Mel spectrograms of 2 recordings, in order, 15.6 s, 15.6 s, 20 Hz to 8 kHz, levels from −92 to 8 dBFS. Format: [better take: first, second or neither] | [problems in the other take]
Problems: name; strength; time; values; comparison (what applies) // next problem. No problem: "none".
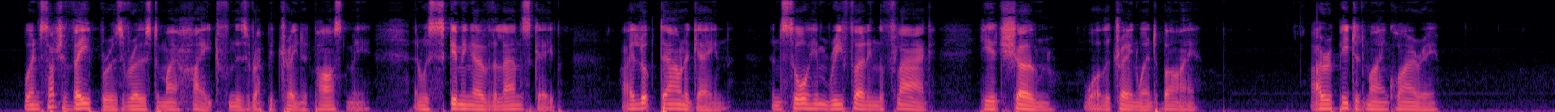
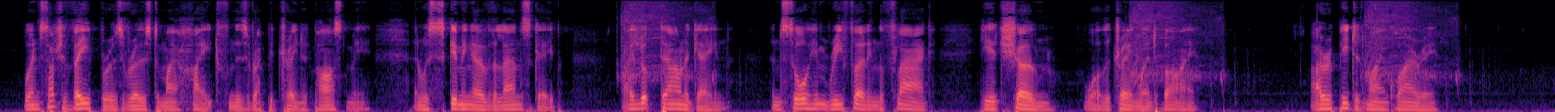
first | background sound (Drill); 20 dB below the speech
